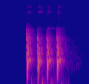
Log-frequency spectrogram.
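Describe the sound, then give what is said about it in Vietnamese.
Knocking on a room door: four sharp, evenly spaced knocks in quick succession, fairly loud and alone, with the last one fading out. “Một hồi tiếng gõ cửa vang lên, Thạch Mục mở cửa phòng, hóa ra Điện Hỏa Vũ”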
